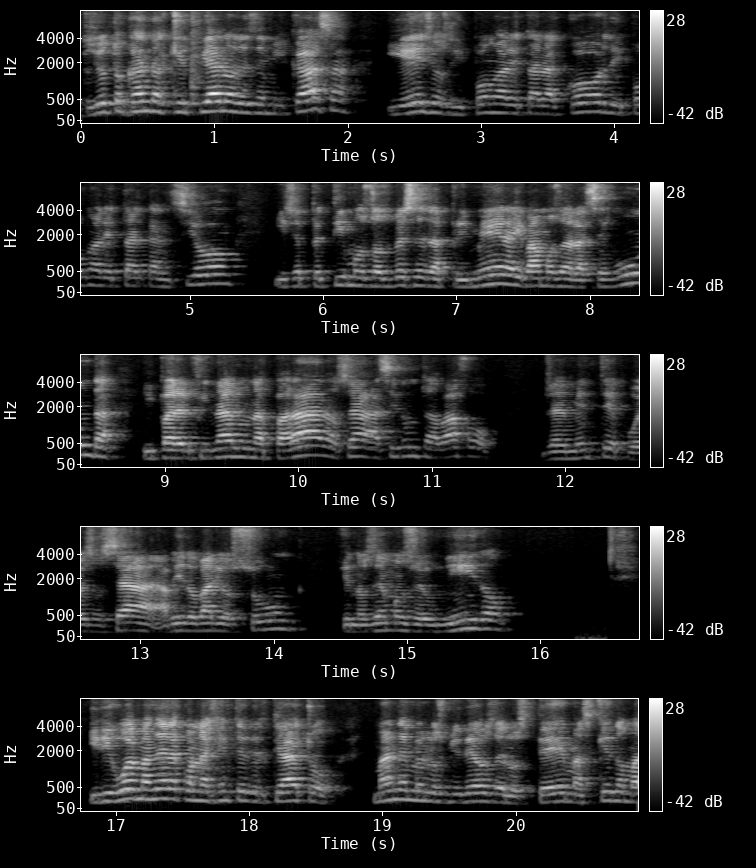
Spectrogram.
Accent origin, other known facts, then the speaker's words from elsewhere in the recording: Ecuador; porque así es mi pueblo ecuatoriano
